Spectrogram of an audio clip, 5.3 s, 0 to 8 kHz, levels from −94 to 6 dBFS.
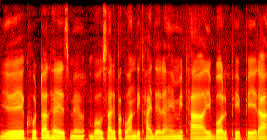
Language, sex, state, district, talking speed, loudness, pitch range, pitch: Hindi, male, Bihar, West Champaran, 180 wpm, -19 LUFS, 110-120 Hz, 115 Hz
